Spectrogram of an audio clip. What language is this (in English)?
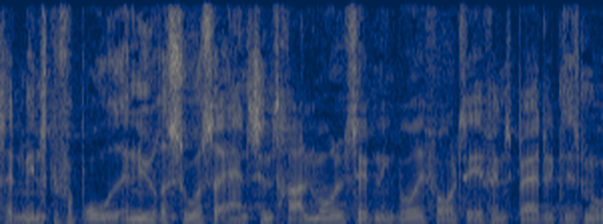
Danish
